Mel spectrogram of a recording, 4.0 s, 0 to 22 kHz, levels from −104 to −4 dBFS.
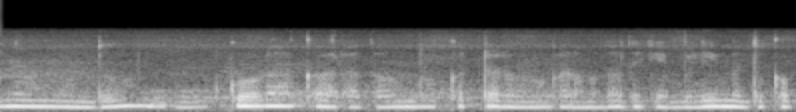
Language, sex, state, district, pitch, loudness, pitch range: Kannada, female, Karnataka, Mysore, 205 Hz, -18 LUFS, 195-220 Hz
